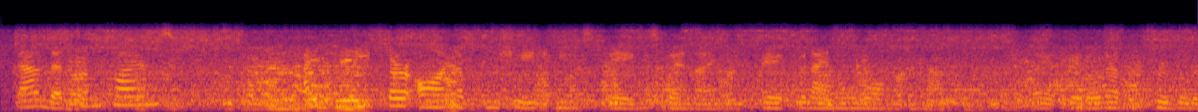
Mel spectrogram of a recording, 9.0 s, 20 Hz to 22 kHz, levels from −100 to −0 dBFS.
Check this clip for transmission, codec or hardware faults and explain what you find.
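One fault runs through the whole clip, alongside the normal 8 kHz upper limit of a wideband Opus call path.

Other side's voice leaking through, from 0 to 8.99 s: a second voice sits behind the main speech for the entire clip, only about 5 dB quieter, so it competes closely rather than fading into the background. This is likely residual echo: the far party's audio played from the loudspeaker reached the microphone, and the echo canceller failed to subtract it.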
